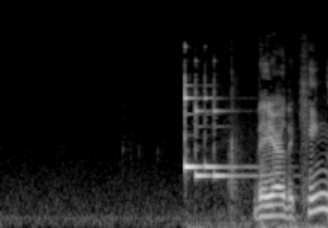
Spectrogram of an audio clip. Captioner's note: chiming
